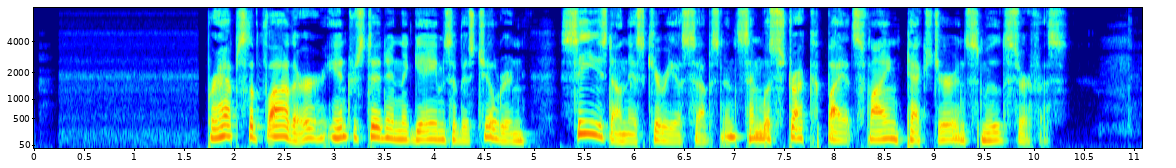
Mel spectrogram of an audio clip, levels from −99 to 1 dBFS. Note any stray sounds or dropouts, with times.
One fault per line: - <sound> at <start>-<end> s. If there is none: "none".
none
